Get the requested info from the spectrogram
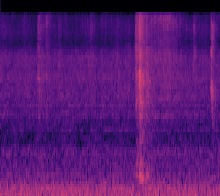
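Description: Small tool clicks as a hand driver works a small bolt into an RC crawler's metal chassis: one sharp click about one and a half seconds in and a couple of fainter ticks, over a steady low hum.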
